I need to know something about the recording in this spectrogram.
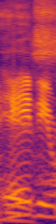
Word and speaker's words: Havey: And Havey rhymes with Mavey, who is Mavey.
